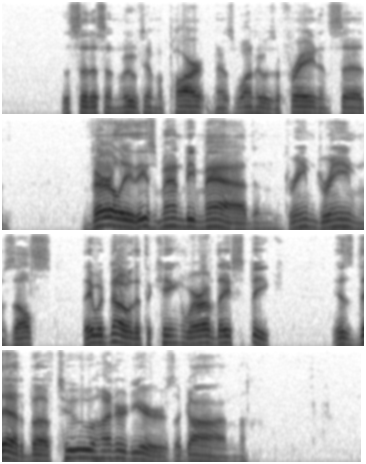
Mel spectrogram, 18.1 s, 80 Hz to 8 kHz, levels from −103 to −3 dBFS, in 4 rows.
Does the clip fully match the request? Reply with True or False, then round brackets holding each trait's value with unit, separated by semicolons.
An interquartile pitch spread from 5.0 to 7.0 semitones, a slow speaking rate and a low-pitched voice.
True (5.6 semitones; 125 wpm; 115 Hz)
